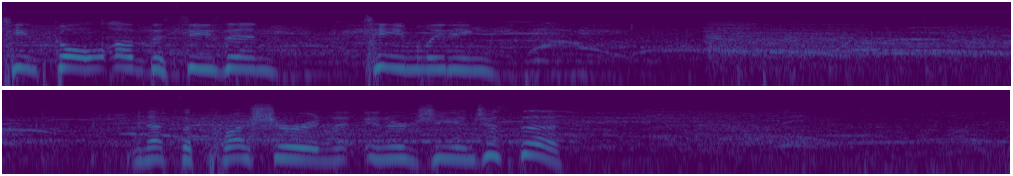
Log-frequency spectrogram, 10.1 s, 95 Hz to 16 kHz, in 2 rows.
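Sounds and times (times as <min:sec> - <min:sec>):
stadium background hum: 0:00.0 - 0:10.0.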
